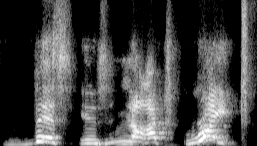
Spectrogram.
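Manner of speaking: high, loud, slow protest; big angry voice. Shown as a demonstration. Showing big voices for anger at injustice, slow loud outcry. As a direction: hammer out each word in a big demonstrated outrage. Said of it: "big voices".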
